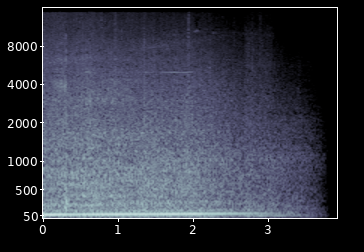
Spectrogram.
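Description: Steady roar of heavy rush-hour road traffic, cars and larger vehicles rumbling past with a deep low hum, loud throughout before fading out toward the end. No one speaks.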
